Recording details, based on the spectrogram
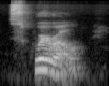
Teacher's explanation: Nós vamos começar com squir, squir, squir. Nós estamos juntando o sk, o w, o r, tudo no mesmo sílabo.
